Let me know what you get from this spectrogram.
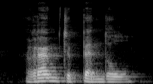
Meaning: space shuttle (reusable spacecraft)
- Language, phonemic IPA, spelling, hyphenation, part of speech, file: Dutch, /ˈrœy̯m.təˌpɛn.dəl/, ruimtependel, ruim‧te‧pen‧del, noun, Nl-ruimtependel.ogg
